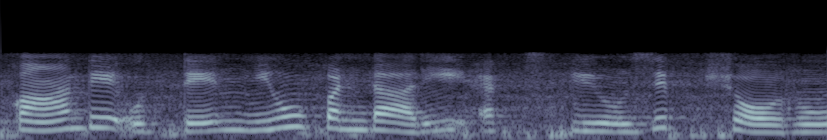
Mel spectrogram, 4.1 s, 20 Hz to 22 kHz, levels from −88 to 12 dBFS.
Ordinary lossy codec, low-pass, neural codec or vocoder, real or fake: none; 5.4 kHz; autoencoder, 48 kHz, 32 numbers a frame, DAC-VAE, trained on Japanese speech; fake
